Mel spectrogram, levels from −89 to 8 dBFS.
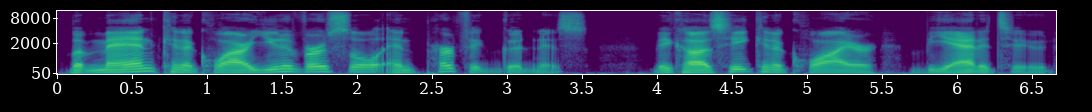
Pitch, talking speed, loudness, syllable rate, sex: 110 Hz, 115 wpm, -20 LUFS, 4.6 syllables/s, male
